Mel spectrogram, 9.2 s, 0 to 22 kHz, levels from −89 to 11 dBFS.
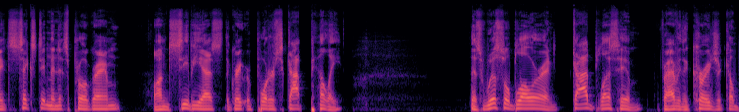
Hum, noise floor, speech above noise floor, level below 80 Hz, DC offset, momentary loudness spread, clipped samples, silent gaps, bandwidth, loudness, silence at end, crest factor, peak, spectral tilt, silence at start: none; -77 dBFS; 52 dB; -44 dBFS; under 0.1%; 7 LU; under 0.1%; none; 16.5 kHz; -25 LUFS; 0 s; 20 dB; -6 dBFS; -4.5 dB/octave; 0 s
